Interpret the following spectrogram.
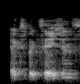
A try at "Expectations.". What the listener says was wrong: That should not be a question mark. You should be telling me that with a period.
